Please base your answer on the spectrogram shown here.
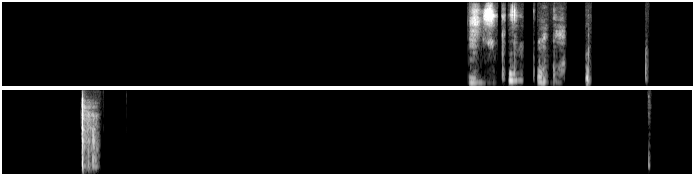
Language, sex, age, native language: Icelandic, female, 40-49, Filipino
